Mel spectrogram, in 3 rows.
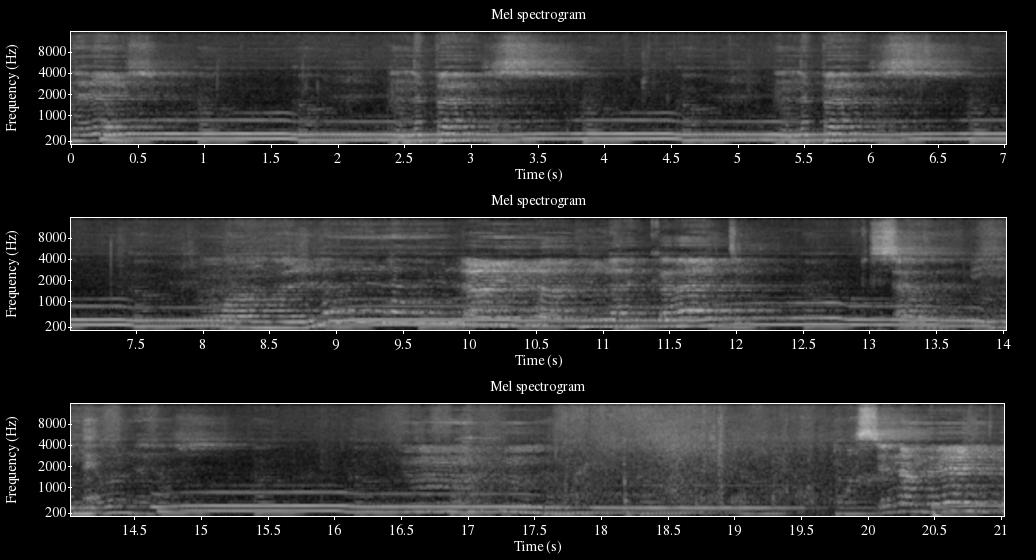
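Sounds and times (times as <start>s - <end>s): slow song with held vocal melody: 0.0s - 21.0s.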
